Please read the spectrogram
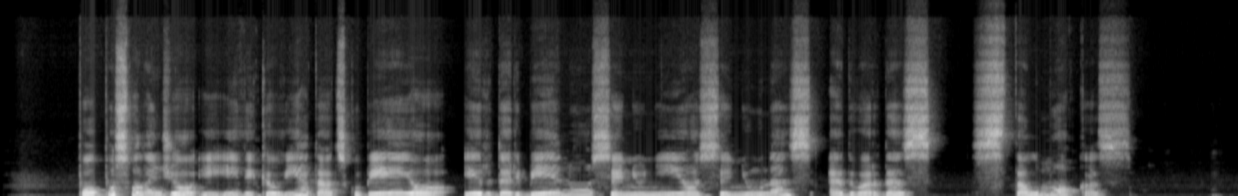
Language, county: Lithuanian, Panevėžys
